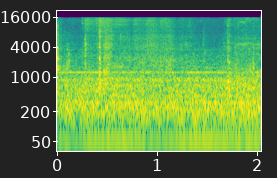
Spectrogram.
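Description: Steady rushing background noise with a faint steady tone above it and a few faint clicks.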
